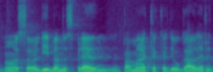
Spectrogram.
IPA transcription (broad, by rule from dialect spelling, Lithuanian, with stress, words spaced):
ˈnʊ ɪ sɐʋʲɪʋɐlʲˈdʲiːbʲɛ nʊsʲˈpʲrʲɛn pɐˈmɑːtʲɛ ˈkɐt jɛʊ ˈɡɐlˠ ɪr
